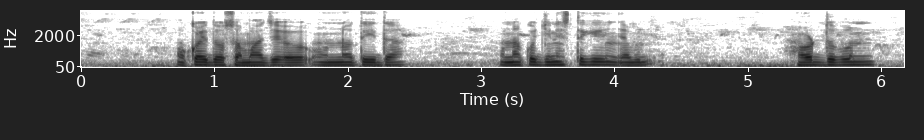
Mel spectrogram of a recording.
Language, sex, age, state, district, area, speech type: Santali, male, 18-30, West Bengal, Malda, rural, spontaneous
